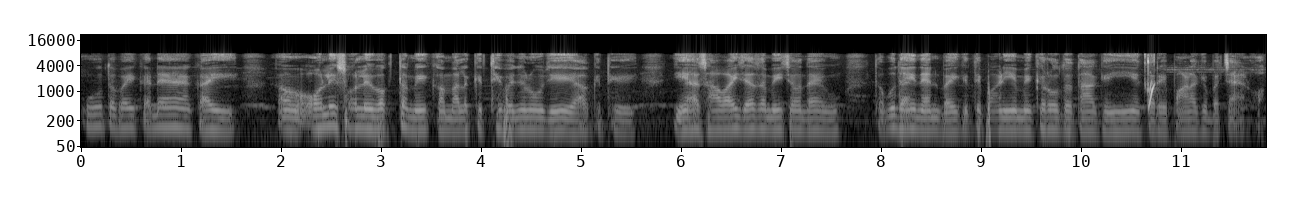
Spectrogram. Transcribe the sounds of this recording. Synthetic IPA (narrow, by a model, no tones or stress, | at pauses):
ut̪ɐbʱaːikɐ̰ɗɦɪ̃kaːi | ɔ̰ːlesɔːleʋɐkt̪əmẽkamɐt̪ləɡkɪt̪ʰeʋɐɲəɽ̃od͡ʑeːja̰kɪt̪ʰe | d͡ʑiːãsãʋaːɪd͡ʒaːzəmeit͡ɕɐʋə̃nd̪aːɦɪ̃ũ | t̪ɐɓʊd̪ʱaːĩːnd̪aːɦɪnbʱaikɪt̪ʰepaːɽ̃iəmẽkɪɾot̪ɐt̪ɐɦãkʰeiːə̃kɐɾepa̰ːɽ̃ə̆kʰeːɓɐt͡ɕa̰ːɪɽ̃oaː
